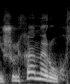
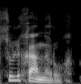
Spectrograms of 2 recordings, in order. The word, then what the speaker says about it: Шульхан Арух: Так и было написано в деле, не «Шульхан Арух», «Сульхан Арух». Я думаю, что Станисов Костинский уже сам забыл, как читается на иврите, но не суть важно.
